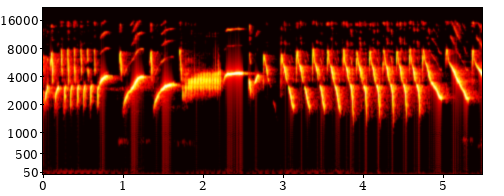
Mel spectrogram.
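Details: Canary 'cuit cuit' tutor song for juvenile birds: a quick trill, rising whistled swoops and a long held warbling note, then an extended series of evenly spaced paired chirps.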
